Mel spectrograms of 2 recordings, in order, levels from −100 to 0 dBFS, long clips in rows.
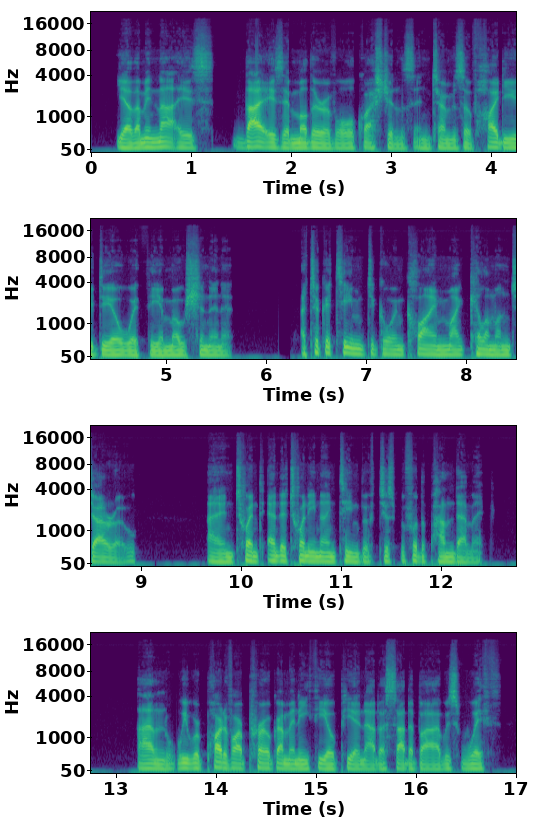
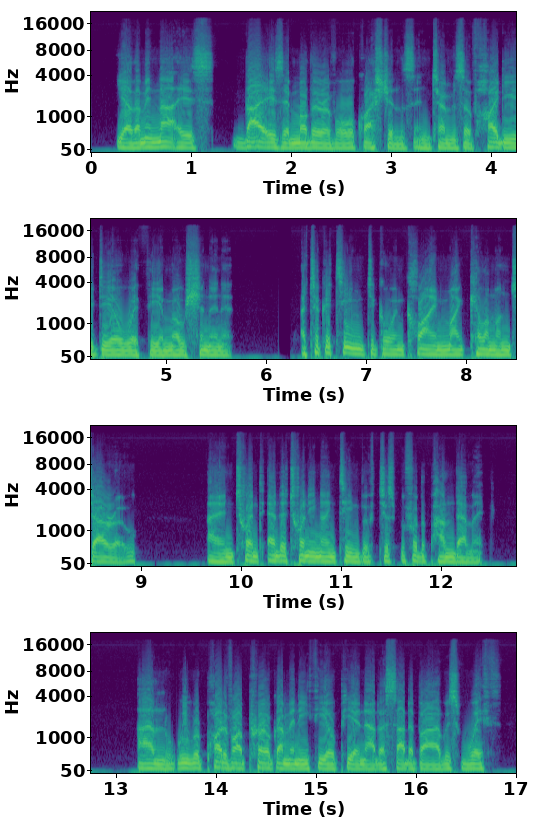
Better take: first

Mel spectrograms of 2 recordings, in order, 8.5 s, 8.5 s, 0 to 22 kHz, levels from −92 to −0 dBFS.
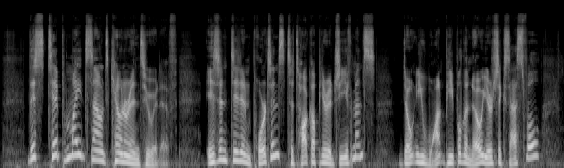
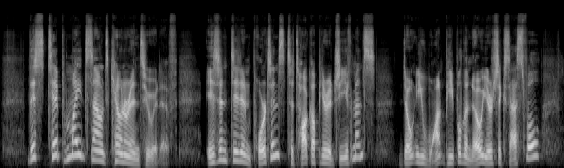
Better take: first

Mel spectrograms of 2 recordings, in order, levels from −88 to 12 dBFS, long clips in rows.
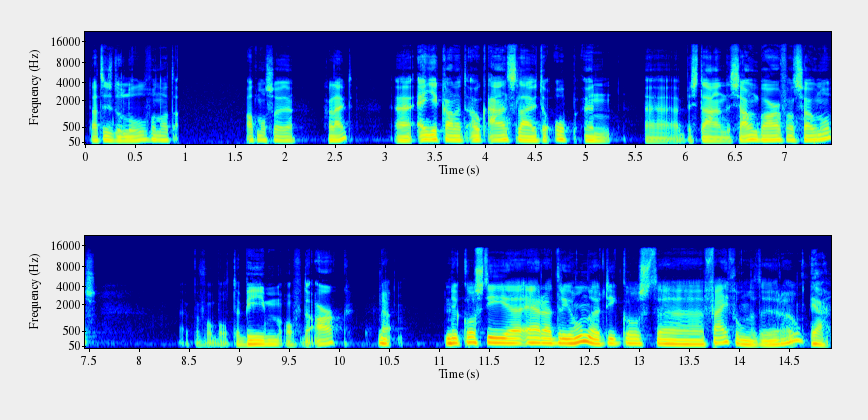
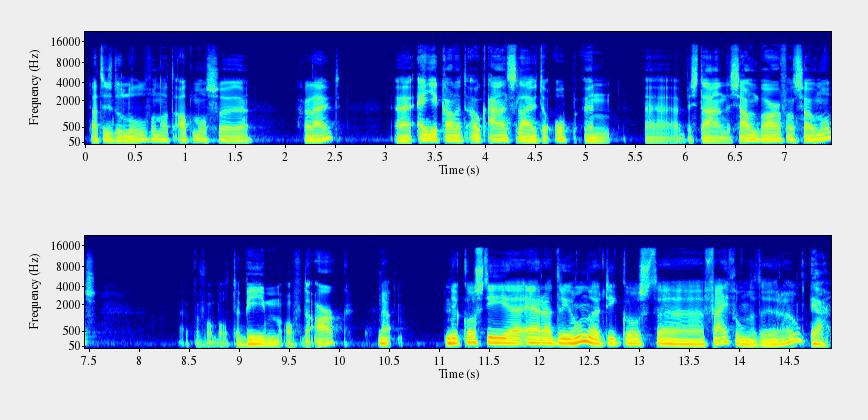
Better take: second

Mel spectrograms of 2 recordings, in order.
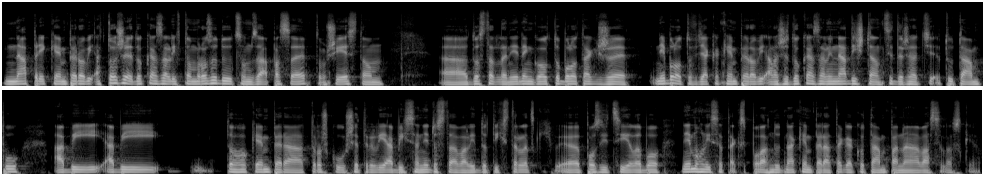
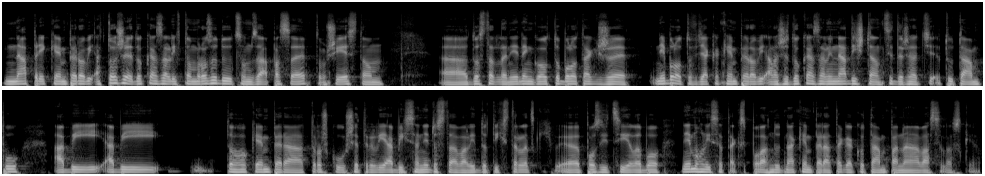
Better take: neither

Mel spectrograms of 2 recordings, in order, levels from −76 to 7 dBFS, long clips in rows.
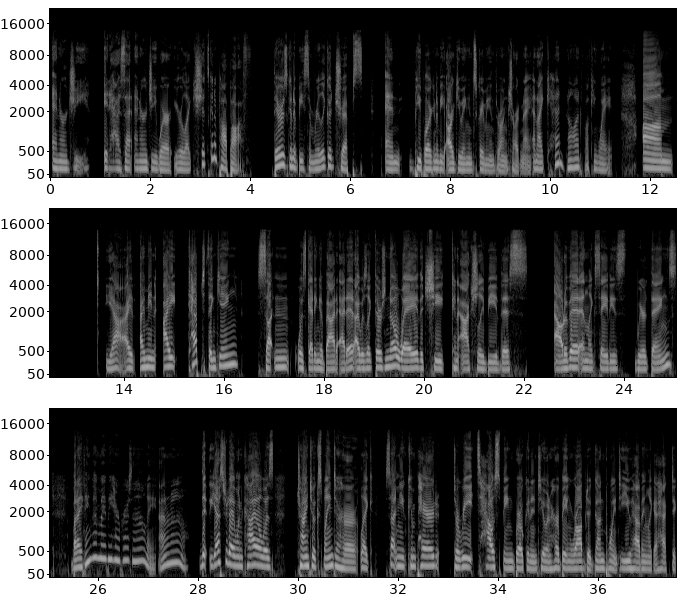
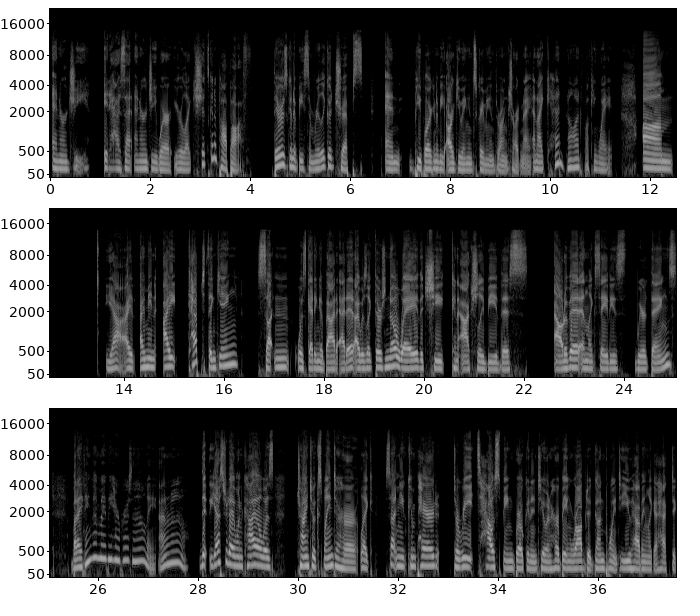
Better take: neither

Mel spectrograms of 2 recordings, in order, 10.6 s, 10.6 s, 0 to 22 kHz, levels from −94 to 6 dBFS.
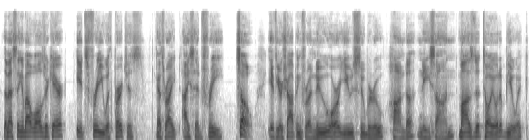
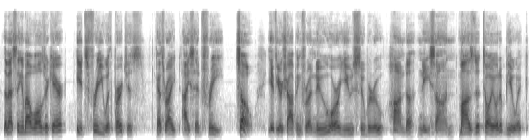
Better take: first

